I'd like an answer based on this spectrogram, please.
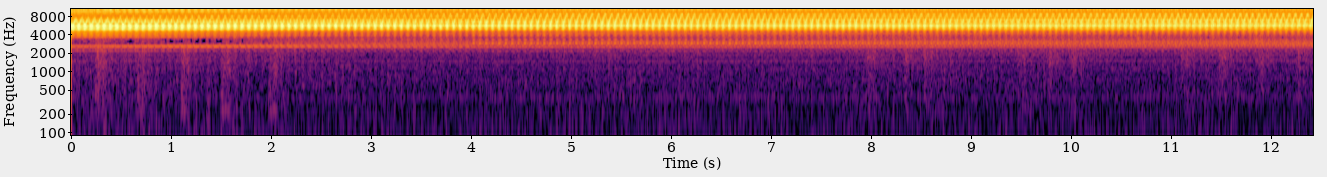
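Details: Loud cicada of the Japanese summer producing an intense, sustained metallic buzz, very high and even in volume throughout, its texture carrying a fine rapid pulsing, with faint ticking noises far beneath.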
